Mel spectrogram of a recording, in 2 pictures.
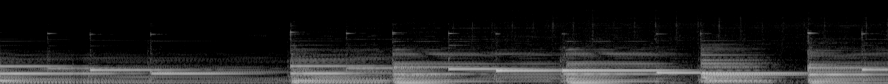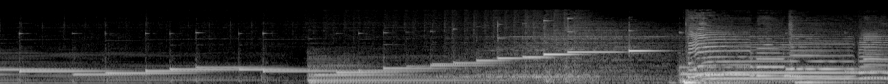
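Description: A celeste plays a tinkling, bell-like melody over low bass chords, with notes ringing and decaying, building to a rapid rising run near the end. No one speaks.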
